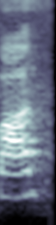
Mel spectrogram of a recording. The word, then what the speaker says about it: पार्क: तो अगर हम लोग पार्क का उच्चारण धीरे करें तो आप देखेंगे पा र क, मतलब आत उर, र नहीं बोल रहे हम लोग, उर बोल रहे हैं।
